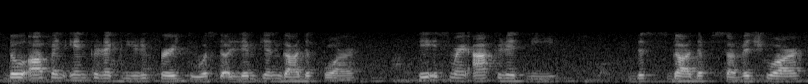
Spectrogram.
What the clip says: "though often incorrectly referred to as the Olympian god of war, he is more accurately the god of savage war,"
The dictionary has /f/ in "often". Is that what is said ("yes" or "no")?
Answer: yes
